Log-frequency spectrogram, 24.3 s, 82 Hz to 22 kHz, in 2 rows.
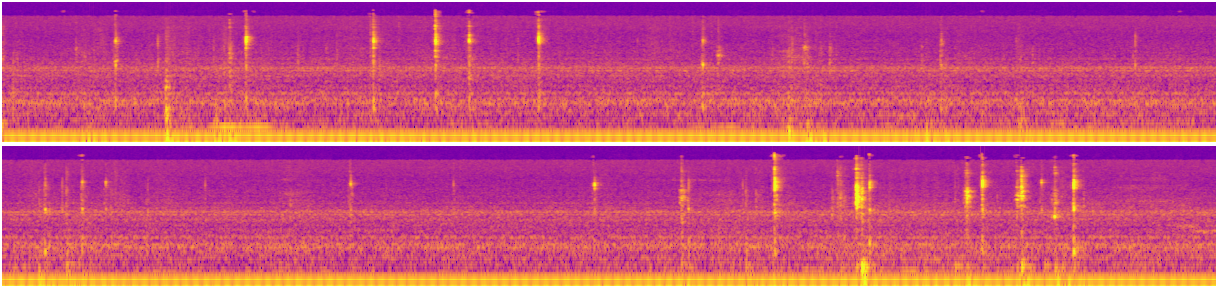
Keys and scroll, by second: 2.0 5, 7.7-8.4 typing.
